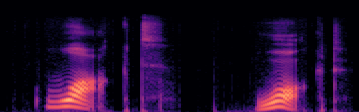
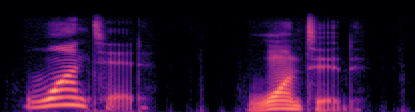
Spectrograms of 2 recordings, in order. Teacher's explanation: In walked, the ed sounds like t, walked. But in wanted, it sounds like id, wanted.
